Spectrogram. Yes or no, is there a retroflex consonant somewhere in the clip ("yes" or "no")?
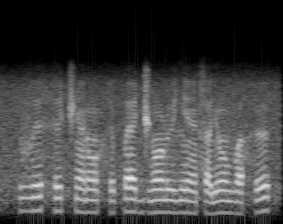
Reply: yes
